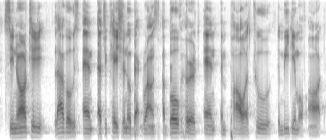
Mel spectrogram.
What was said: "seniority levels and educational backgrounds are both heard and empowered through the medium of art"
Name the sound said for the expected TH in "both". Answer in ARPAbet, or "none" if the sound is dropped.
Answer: F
